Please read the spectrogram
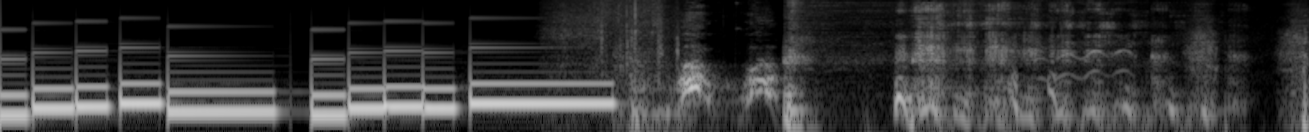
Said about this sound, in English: can we have the dog noise here and going? Woof, woof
